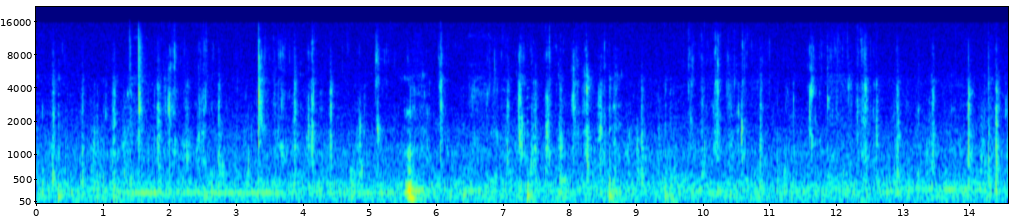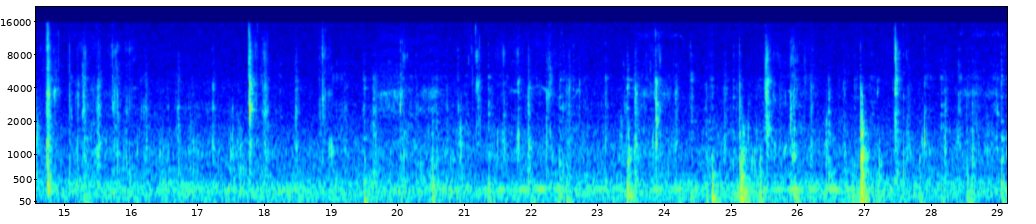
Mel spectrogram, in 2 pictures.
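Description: A person eating rice and fried food by hand close to the microphone: steady chewing with many sharp mouth clicks and smacks at irregular intervals, a few of them louder.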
